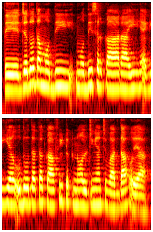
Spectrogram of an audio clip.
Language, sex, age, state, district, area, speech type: Punjabi, female, 45-60, Punjab, Jalandhar, urban, spontaneous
